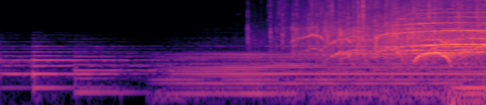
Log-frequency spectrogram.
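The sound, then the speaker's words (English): A crowd being addressed at noon breaks into loud cheering and whooping that swells and stays strong through the end, rising out of a steady low droning tone at the start. “At noon the next day, the penguin addressed a cheering crowd.”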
